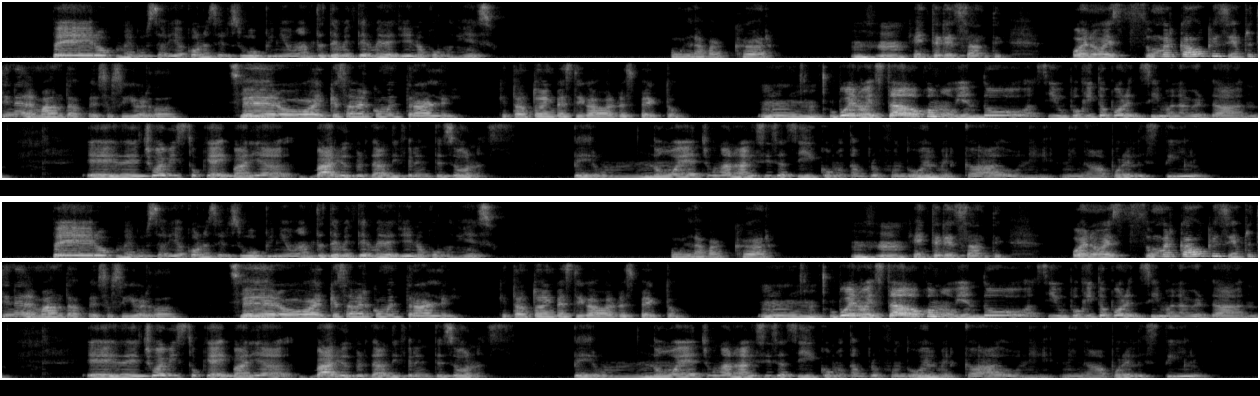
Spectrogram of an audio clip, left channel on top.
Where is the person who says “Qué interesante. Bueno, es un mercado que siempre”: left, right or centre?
Left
